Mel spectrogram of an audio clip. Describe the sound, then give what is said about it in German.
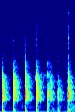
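Seven quick, even knocks on wood in a steady rhythm, each a sharp, fairly loud hollow rap that dies away fast, with nothing else heard between them. “So, dafür klopfe ich auf Holz.”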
